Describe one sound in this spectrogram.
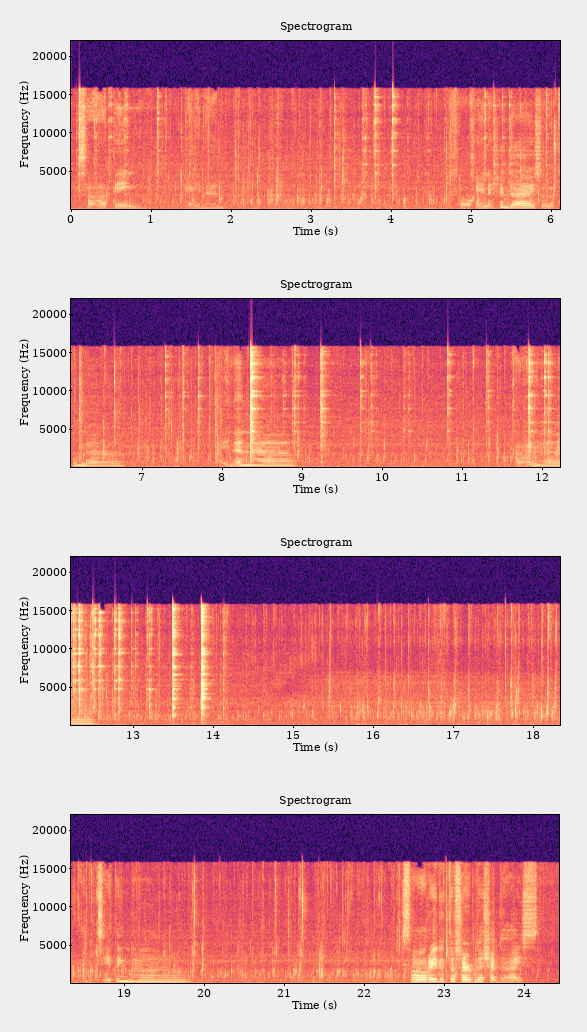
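Soup bubbles and simmers in a pot.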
